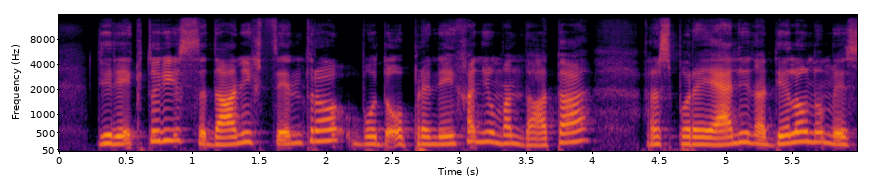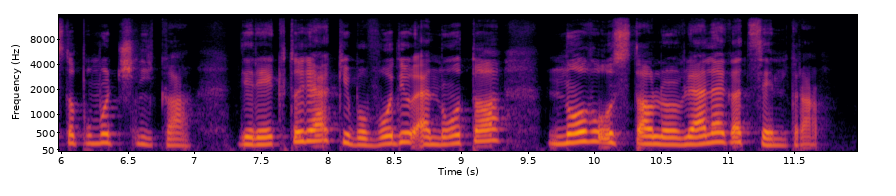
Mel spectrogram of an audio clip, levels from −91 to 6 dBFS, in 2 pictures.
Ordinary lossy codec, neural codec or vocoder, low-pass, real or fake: none; codec, 44.1 kHz, 7.8 kbps, Pupu-Codec; 14.4 kHz; fake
